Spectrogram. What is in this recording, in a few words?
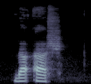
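"la hache", French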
